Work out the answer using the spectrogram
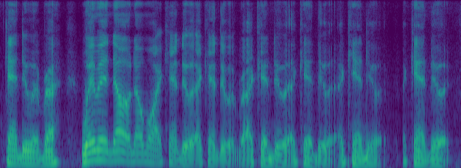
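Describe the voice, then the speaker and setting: A young man giving casual reaction commentary, slangy and exasperated, with sudden loud outbursts. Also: fairly low pitch, sing-song, fast talker, dry recording. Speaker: content creator.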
